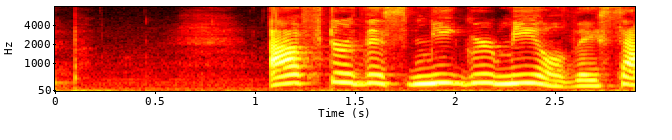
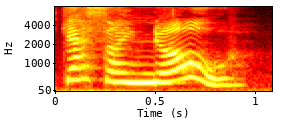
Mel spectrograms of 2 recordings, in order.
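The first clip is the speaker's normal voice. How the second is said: loud, higher, eager burst; bursting to tell, raised and louder; eager cry; 5 semitones higher, 6 dB louder than usual. A narrator's reading. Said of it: "cried little Georgie eagerly".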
